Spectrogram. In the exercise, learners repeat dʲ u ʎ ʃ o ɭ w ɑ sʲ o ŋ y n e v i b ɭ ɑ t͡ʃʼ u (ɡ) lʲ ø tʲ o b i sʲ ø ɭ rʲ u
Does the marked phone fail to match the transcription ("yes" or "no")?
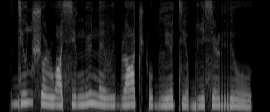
yes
